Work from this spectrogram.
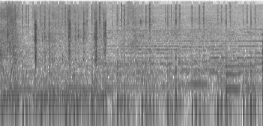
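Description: Stolen horses ridden in the video game V Rising, hooves clip-clopping in a quick steady patter with game ambience, moderately close and continuous, no talk.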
